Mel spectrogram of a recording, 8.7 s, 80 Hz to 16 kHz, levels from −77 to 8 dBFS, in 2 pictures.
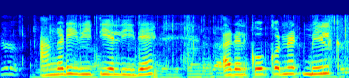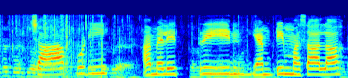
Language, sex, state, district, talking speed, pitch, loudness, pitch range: Kannada, female, Karnataka, Bangalore, 90 wpm, 260 Hz, -14 LUFS, 245-280 Hz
